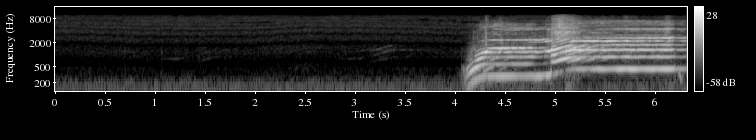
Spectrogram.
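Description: A faint low hum, then about four seconds in a male Quran reciter's voice begins a chanted phrase. It glides sharply up into a long held note, steps higher about a second later and holds again.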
